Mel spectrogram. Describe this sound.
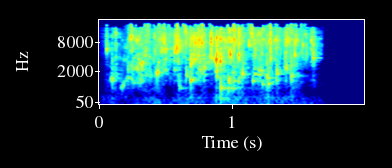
Small Pour 006
aqua, aquatic, bloop, blop, crash, Drip, Dripping, Game, Lake, marine, Movie, pour, pouring, River, Run, Running, Sea, Slap, Splash, Water, wave, Wet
